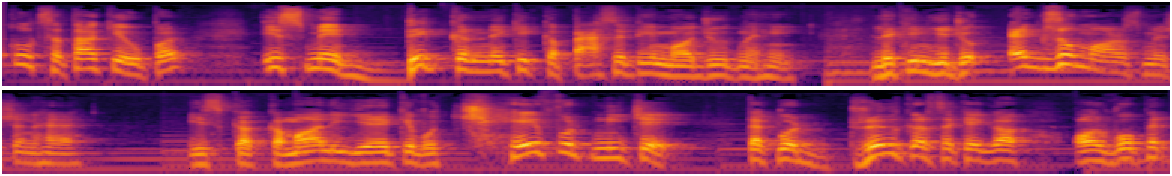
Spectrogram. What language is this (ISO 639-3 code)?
urd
